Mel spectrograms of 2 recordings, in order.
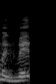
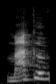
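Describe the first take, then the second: First: The name is pronounced the usual way. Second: The name is pronounced in an odd way.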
